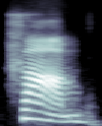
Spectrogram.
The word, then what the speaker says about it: thumb: So whenever words end with the combination MB, like the B is usually silent. Thumb, not thumb.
